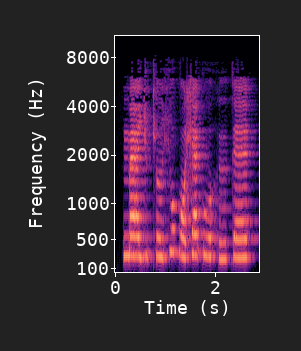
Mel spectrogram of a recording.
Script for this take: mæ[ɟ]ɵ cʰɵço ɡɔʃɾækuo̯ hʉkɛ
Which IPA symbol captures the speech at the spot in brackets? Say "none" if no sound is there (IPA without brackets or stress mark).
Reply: ɟ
